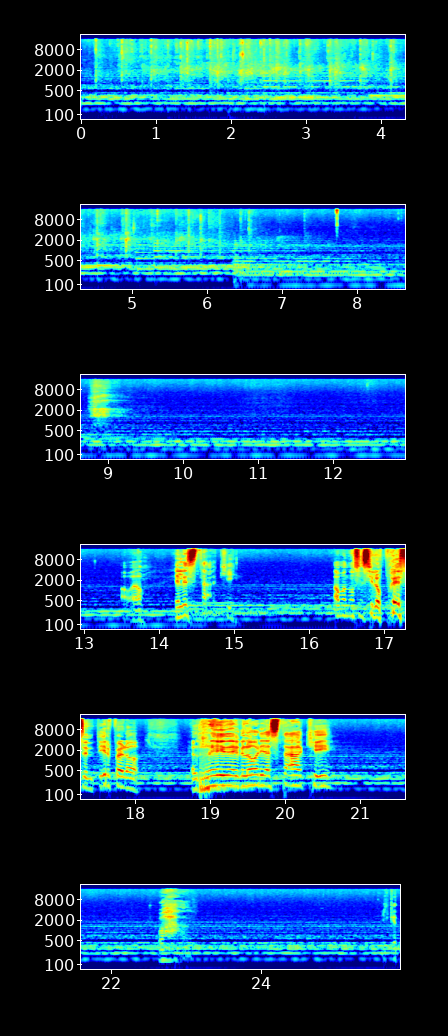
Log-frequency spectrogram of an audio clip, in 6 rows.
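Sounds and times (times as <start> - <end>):
audience applauding: 0.0 - 7.4
sustained music: 0.0 - 25.8
speech: 14.2 - 15.1, 16.4 - 20.7.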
